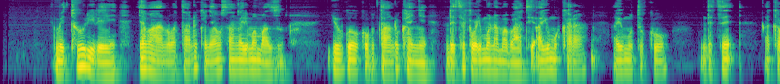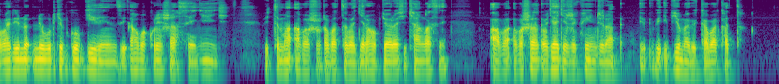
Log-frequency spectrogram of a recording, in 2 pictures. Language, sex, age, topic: Kinyarwanda, male, 18-24, government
